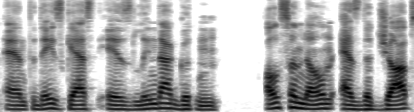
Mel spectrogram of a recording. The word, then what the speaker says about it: Gutin: Gutin is the second most popular way to pronounce it. Gutin is the way that we go.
